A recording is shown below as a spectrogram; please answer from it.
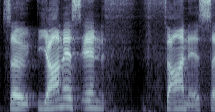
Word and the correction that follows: Thanasis: I think is how you pronounce his name. – I thought it was Thanasis. Maybe, I don't know. – Giannis and Thanasis.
